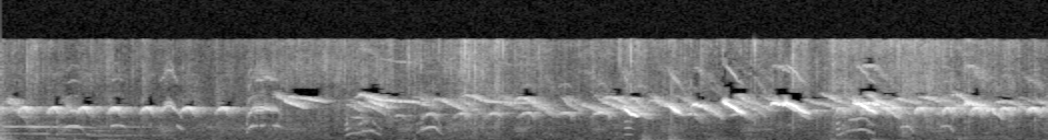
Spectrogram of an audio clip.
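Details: Several white eared pheasant chicks peeping almost continuously, with high sharp chirps overlapping in quick succession and a steady thin tone underneath.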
